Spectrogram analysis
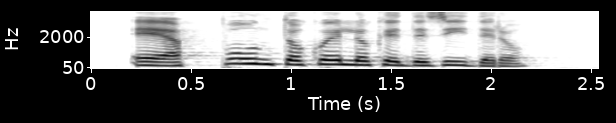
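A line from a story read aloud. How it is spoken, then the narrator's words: Cold reply. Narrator (Italian): rispose Cassie freddamente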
